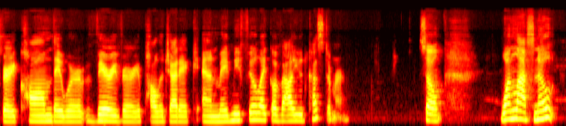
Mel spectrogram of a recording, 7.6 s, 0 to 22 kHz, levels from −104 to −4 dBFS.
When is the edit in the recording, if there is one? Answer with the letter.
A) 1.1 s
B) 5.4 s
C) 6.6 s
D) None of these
D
